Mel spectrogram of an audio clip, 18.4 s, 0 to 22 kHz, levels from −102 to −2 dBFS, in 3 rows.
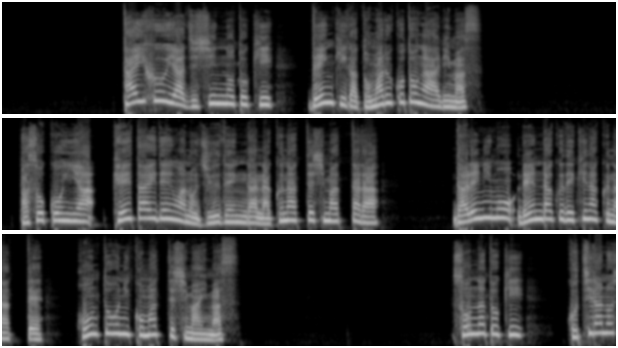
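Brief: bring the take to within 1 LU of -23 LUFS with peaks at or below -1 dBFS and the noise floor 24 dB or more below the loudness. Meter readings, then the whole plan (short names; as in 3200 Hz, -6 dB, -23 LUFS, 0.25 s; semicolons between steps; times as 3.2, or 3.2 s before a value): clipped 0.5%; flat tops at -23.0 dBFS; loudness -32.0 LUFS; peak -23.0 dBFS; loudness target -23.0 LUFS
-> clip repair -23 dBFS; gain +9 dB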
